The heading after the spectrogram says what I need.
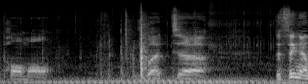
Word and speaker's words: Pall Mall: a butler they also as they pronounce them in the UK pell-mell just here in the US are called Pall Mall but the thing I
